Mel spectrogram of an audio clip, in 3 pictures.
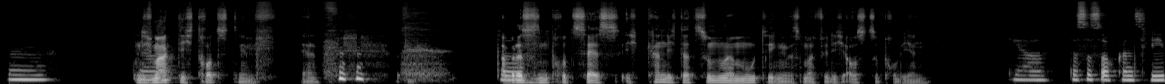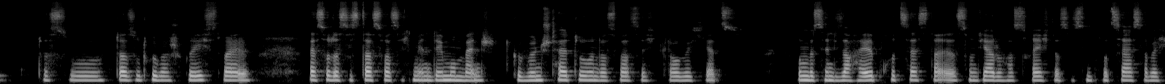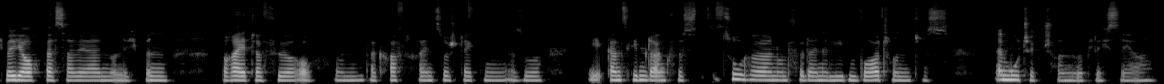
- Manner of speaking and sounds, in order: static; chuckle; giggle; other background noise
- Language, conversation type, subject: German, advice, Wie hast du Versagensangst nach einer großen beruflichen Niederlage erlebt?
- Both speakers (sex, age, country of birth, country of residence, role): female, 25-29, Germany, Germany, user; male, 40-44, Germany, Germany, advisor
